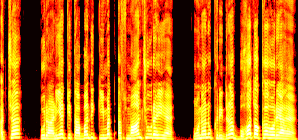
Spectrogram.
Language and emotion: Punjabi, surprised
